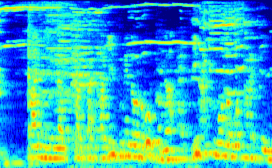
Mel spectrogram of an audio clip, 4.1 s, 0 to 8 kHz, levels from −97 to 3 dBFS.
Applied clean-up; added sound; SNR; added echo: classical method WPE with log-MMSE.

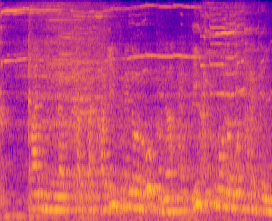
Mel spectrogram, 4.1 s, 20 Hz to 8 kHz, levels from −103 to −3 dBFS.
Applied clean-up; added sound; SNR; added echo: none; Squeak; 7 dB; reverberation time 0.6 s.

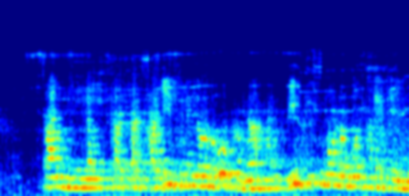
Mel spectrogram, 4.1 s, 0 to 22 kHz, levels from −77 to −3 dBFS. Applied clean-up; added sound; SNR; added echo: neural separator model SepFormer DNS4.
